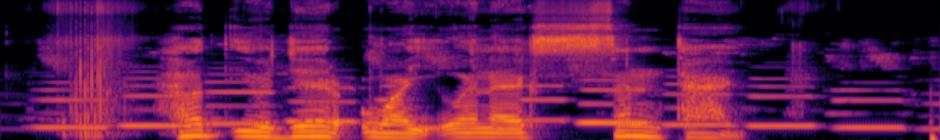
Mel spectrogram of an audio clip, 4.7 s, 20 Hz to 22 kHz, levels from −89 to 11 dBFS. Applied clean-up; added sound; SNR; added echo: classical method log-MMSE.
